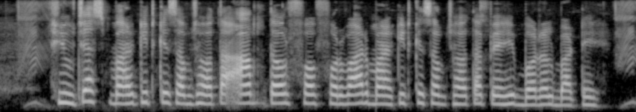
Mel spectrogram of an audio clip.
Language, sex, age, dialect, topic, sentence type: Bhojpuri, male, 18-24, Northern, banking, statement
